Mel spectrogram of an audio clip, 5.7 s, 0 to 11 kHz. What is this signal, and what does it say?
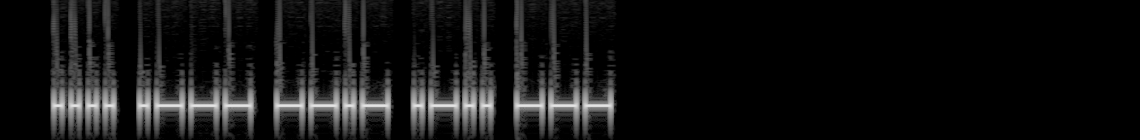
Morse code, heard as a keyed tone, about 28 wpm, 700 Hz. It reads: HJQLO
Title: Code Groups - 5 Letters - 28wpm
